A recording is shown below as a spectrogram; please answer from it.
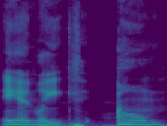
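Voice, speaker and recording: Casting: young woman, podcast co-host, lower pitch, candid and chatty, filler-heavy. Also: flat delivery, drawn-out words, smooth. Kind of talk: casual podcast chat.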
